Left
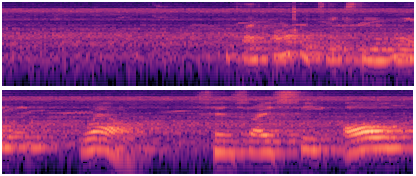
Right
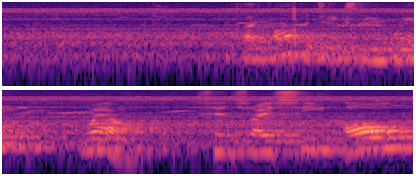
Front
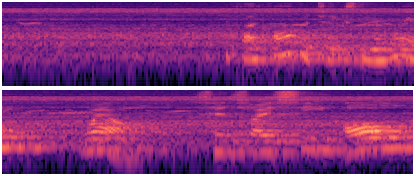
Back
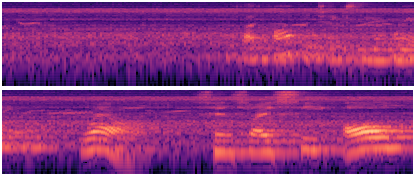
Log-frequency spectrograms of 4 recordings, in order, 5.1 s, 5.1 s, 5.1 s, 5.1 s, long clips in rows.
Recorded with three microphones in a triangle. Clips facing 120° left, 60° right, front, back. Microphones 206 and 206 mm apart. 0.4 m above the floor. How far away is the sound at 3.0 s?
About 1.5 m.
